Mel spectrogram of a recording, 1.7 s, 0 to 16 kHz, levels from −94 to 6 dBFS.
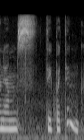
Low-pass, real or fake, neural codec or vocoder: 10.8 kHz; real; none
